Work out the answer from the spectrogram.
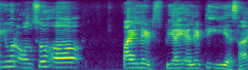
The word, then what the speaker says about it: Pilates: Shilpa, you are also a pilot, Pilates, huh? It's not the plain wala pilot. It's a different, but the pronunciation is almost the same. No, it's a different pronunciation. Pronunciation is Pilates.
